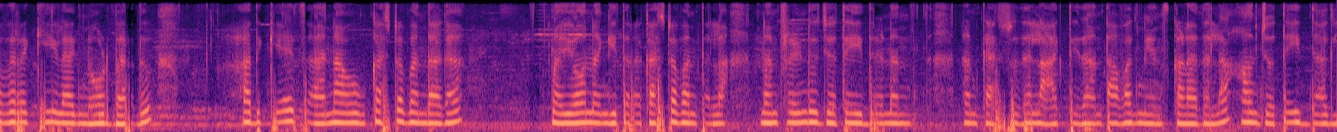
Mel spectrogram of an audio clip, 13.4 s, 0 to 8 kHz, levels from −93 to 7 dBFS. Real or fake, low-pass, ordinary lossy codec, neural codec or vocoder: real; 7.2 kHz; none; none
